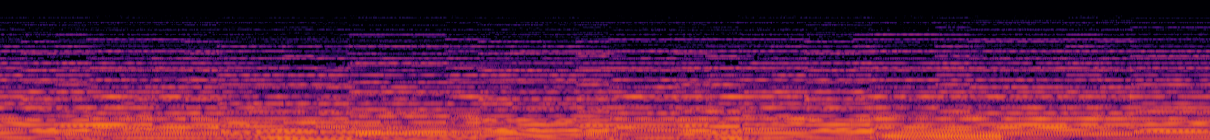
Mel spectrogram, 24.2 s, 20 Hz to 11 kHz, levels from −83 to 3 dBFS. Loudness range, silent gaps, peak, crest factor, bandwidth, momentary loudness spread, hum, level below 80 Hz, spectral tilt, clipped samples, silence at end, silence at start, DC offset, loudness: 1 LU; none; -12 dBFS; 14 dB; 7.6 kHz; 3 LU; none; -38 dBFS; -8 dB/octave; under 0.1%; 0 s; 0 s; under 0.1%; -26 LUFS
